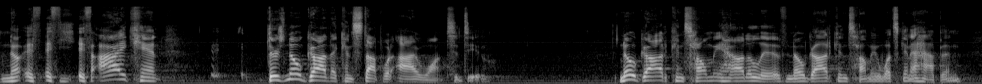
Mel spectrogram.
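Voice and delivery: put-on arrogant, haughty, proud, defiant regal voice. Acting out the boasting king's defiant words: imitating a proud king. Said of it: "the pride in his voice".

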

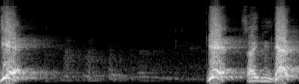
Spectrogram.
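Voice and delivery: high shooing call. Telling how Jesus told Satan to be gone, like shooing away a dog. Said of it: "It's like telling a dog to get".

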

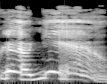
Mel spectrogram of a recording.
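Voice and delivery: very high, squeaky voice with a crack. Quoting a villain's line to another speaker, voice squeaking. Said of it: "We're laughing at my voice squeaking".

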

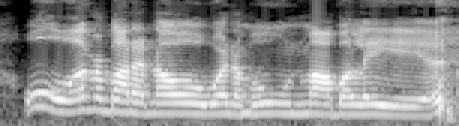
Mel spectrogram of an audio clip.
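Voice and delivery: put-on heavy Louisiana accent, very loud. Retelling what the first man they stopped said, in a thick Louisiana accent. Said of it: "has the thickest Louisiana accent I've ever heard".

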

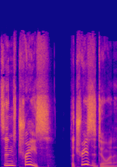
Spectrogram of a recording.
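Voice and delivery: very high put-on voice swooping around. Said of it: "pretty good impression".

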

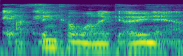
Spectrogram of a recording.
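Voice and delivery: spoken very softly. Retelling a woman's reply to the speaker's loud question, said very quietly. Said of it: "she said very quietly".

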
